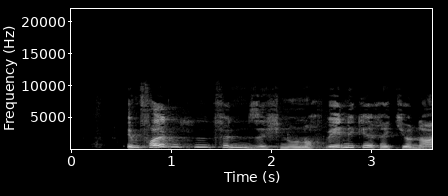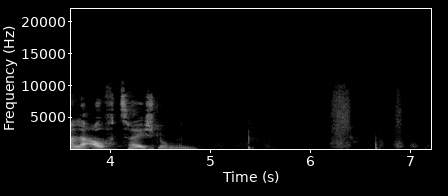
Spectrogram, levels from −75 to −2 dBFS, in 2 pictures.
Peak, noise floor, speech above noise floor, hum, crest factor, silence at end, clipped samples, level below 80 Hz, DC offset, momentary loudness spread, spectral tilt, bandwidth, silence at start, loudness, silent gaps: -8 dBFS; -78 dBFS; 50 dB; none; 22 dB; 0.3 s; under 0.1%; -80 dBFS; under 0.1%; 22 LU; -4 dB/octave; 11 kHz; 0.55 s; -28 LUFS; none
